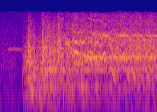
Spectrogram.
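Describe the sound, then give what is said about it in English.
A heavy door in a stone corridor groans open with a long, loud grinding creak that starts abruptly and drags on steadily for several seconds, with no voices. “The door.”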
